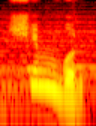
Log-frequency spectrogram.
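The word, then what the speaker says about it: 新聞: শিনবুন, news paper. এখানে একটা ছোট্ট নোটস আছে, যেমন এন আর বি যদি পাশাপাশি থাকে তখন এন এর উচ্চারণটা অনেক সময় এম এর মতো হতে পারে, তখন আমরা বলবো শিম্বুন, নিউজ পেপার।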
